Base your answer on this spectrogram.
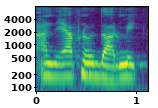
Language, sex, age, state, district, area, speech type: Nepali, female, 60+, West Bengal, Alipurduar, urban, spontaneous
